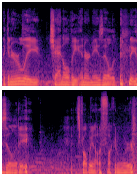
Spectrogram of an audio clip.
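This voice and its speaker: A man's voice: lowish voice, fairly even intonation, normal speed, background noise. A congested man streaming a game, chatting loosely with viewers and rambling as he plays. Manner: rambling, chatty, talks to chat. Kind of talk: casual gaming stream chat.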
